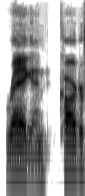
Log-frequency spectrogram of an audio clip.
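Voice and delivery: usual speaking voice

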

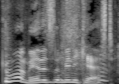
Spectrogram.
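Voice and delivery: high, words squeezed through wheezing; wheezing laugh. Real, not acted. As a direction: laugh breathlessly while talking. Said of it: "Stop wheezing in the mic".

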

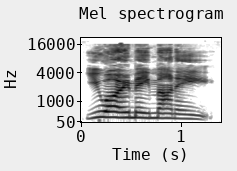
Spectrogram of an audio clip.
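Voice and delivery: loud, slow, pushy demand for money; mock demand. Recalling a visitor at the prison, loud slow demand. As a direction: hammer out each word like a crazed visitor.

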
